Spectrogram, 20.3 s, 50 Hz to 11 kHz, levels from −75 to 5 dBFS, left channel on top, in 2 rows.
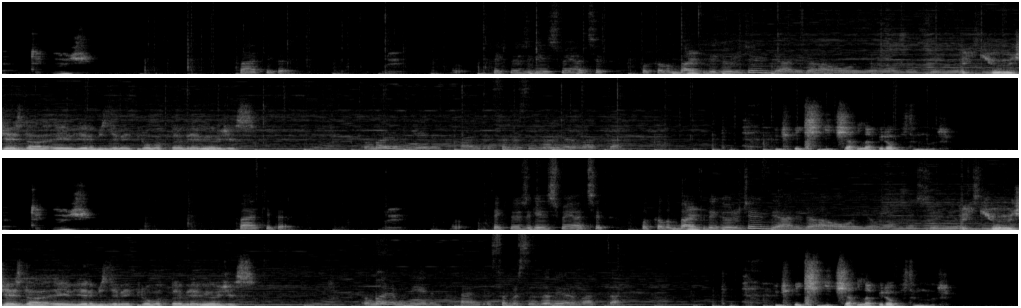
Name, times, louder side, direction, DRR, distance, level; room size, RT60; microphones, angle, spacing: voice 1, 0.3-0.9 3.9-4.0 6.8-7.0 9.6-12.7 17.6-19.6, right 2 dB, 10° right, 0.4 m, -24 dB
sound 1, 1.4-1.6 1.9-2.5 2.8-3.5 3.8-4.0 4.3-4.4 4.8-5.5 5.7-6.4 6.7-19.5, left 5 dB, 80° left, 0.6 m, -41 dB
voice 2, 2.4-2.9 4.5-4.6 4.9-6.0 6.4-10.1 13.8-16.4, right 3 dB, 70° right, 0.8 m, -31 dB
sound 2, 6.6-17.5, right 3 dB, 55° left, 1.3 m, -44 dB
5.2 x 2.2 x 4.5 m
head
